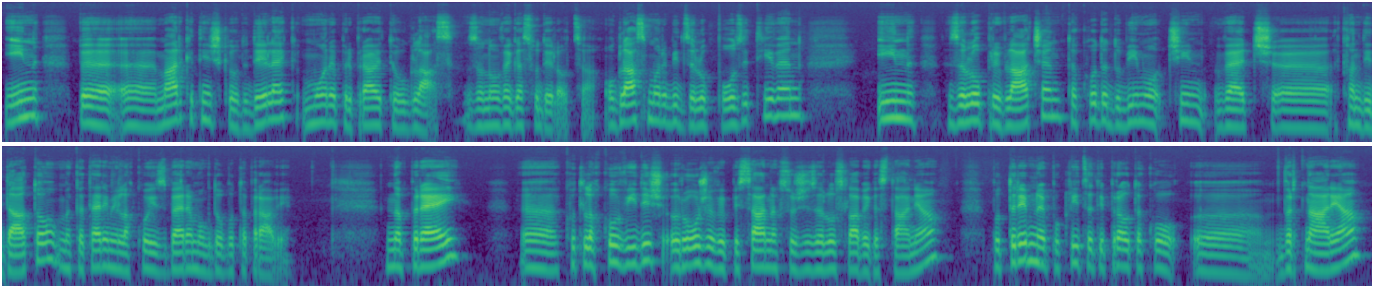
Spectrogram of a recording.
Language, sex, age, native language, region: Slovenian, female, 30-49, Slovenian, Pomurje region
